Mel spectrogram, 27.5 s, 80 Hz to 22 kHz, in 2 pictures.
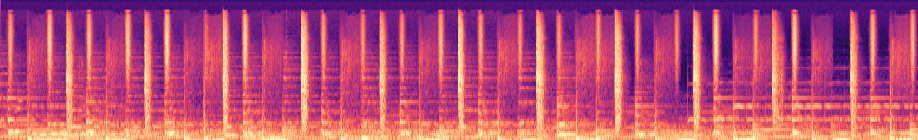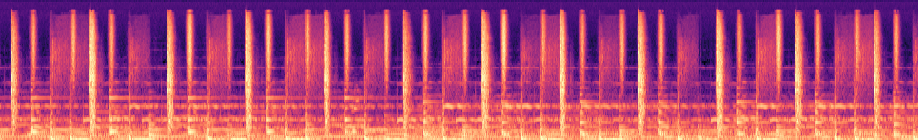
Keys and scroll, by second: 0.7 shift+z, 4.5 Tab, 5.9 Tab, 8.5 shift+z, 9.8 shift+z, 14.1 shift+z, 20.8 a, 22.3 Tab, 23.4 Tab, 24.5 KP_7, 26.4 s.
